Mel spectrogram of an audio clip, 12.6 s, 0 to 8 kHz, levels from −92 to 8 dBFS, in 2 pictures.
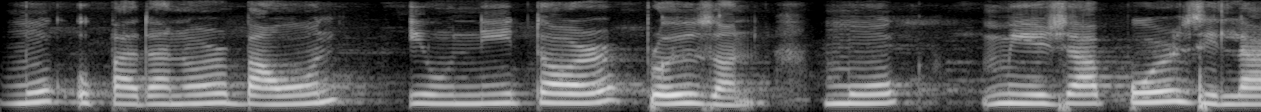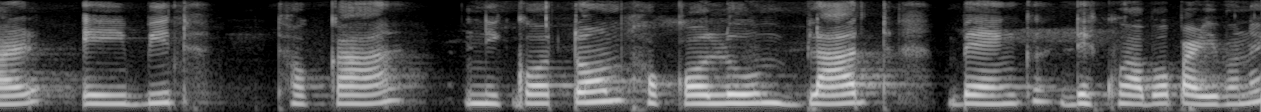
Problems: constant background noise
